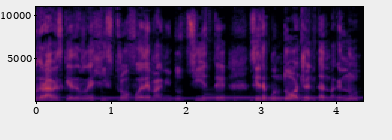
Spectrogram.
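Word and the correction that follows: Katmandú: no lo puedo pronunciar. Kathmandú. Ahí está.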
